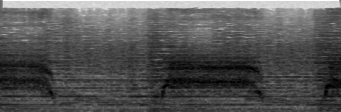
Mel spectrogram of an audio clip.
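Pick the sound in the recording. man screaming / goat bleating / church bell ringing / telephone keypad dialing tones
man screaming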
